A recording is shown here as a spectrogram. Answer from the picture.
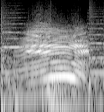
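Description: A cow's moo as a comedy sound effect: one long call that rises and then falls in pitch, cutting off shortly before the end, over the advert's theme music.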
